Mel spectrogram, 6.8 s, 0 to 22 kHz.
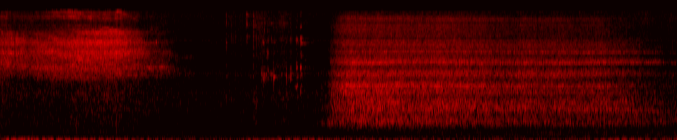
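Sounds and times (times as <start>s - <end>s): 
slow deep breathing: 0.0s - 1.9s, 3.2s - 6.7s.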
